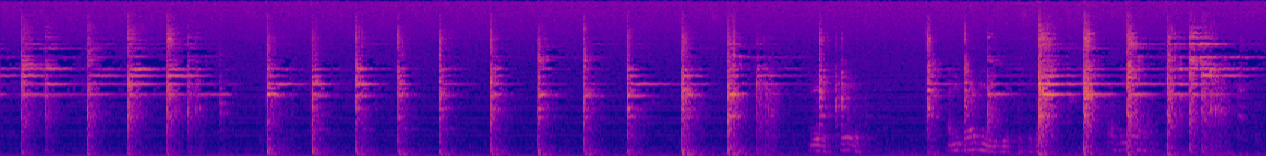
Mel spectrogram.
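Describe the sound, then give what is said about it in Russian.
A blacksmith's hammer rings against an anvil in a forge in a steady rhythm, dozens of sharp metallic strikes with bright ringing overtones, pausing briefly while a voice murmurs before the blows resume. “А у нас перо, вот, молоток.”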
